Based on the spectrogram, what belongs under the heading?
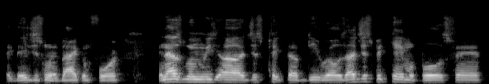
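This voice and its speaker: A man's voice: on the low side, fairly even intonation, a little fast. A man from New Jersey chatting casually as a podcast guest, with slangy, profane wording. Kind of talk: casual chat.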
